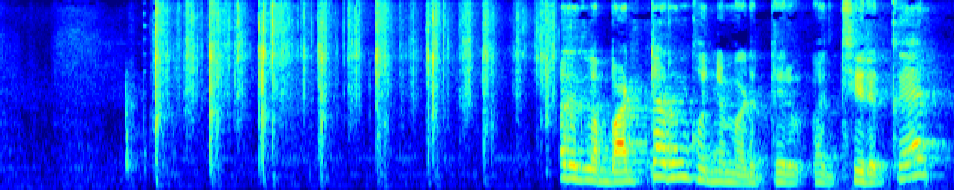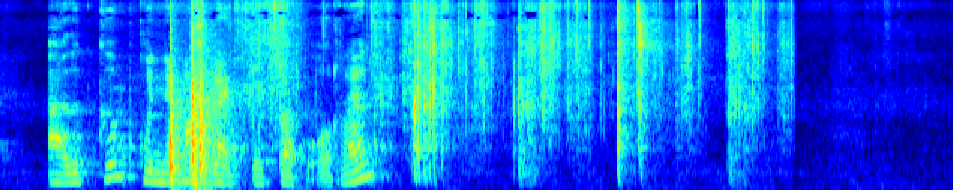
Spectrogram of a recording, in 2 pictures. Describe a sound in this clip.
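A pepper grinder grinds with rapid crunching clicks.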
